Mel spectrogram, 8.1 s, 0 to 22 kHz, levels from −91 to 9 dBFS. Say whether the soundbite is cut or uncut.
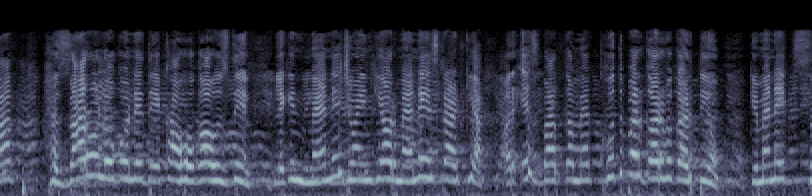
uncut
